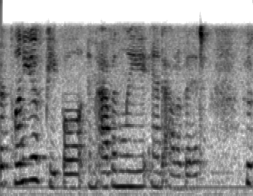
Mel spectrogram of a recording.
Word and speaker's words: Avonlea: I think I heard that it's pronounced Avonlea. So, Avonlea, although that's not how it's spelled, but isn't that how most of the English language works?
